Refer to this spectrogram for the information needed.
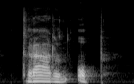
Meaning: inflection of optreden: 1. plural past indicative 2. plural past subjunctive
- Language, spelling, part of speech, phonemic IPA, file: Dutch, traden op, verb, /ˈtradə(n) ˈɔp/, Nl-traden op.ogg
